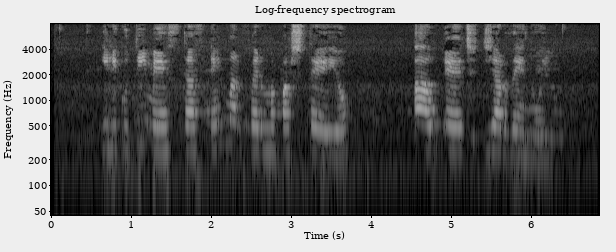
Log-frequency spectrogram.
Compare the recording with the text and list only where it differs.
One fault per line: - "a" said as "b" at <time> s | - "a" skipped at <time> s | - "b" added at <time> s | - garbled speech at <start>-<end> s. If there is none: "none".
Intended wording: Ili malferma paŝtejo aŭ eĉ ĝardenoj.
- "kutime estas en" added at 0.9 s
